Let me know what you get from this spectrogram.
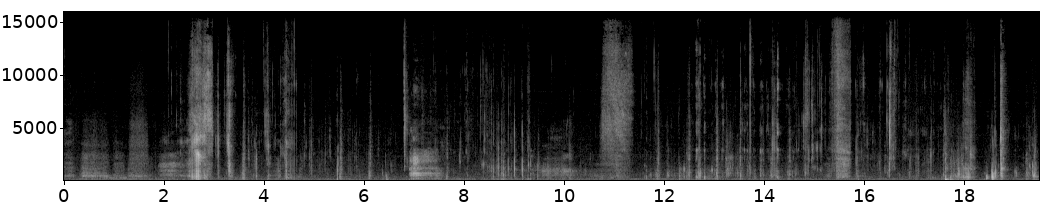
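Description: Close-miked eating: chewing and biting saucy braised chicken and kimchi with rice, with many short wet mouth clicks and smacks. Near the end come a few sips from a cup.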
